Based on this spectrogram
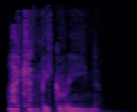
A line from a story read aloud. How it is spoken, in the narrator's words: she thought the woman whispered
